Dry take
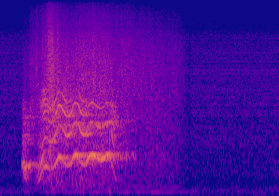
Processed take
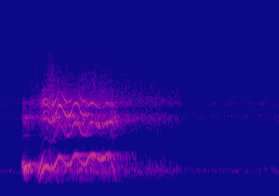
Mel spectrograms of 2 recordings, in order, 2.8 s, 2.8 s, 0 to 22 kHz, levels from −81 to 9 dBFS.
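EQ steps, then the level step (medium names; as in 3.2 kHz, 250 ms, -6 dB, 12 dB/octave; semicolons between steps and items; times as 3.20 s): vowel filter e; elliptic high-pass 300 Hz, stop band 40 dB; treble shelf 4 kHz -5.5 dB; +1.5 dB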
